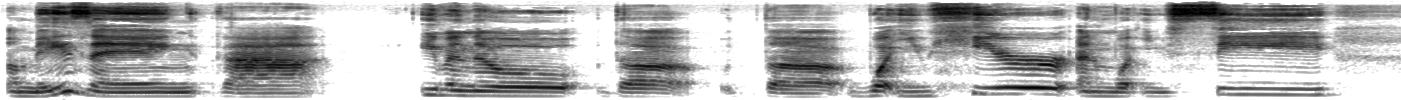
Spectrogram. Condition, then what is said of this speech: Stuttering. Like, for me, stuttering has always been about avoidance.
